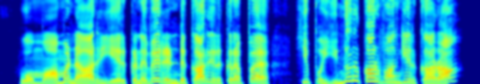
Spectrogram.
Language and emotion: Tamil, surprised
